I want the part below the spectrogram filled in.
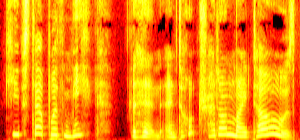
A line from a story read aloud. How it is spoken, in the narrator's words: pleaded Polly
